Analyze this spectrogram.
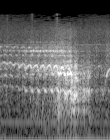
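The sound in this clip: A horse standing close by gives a single long neigh, a wavering, quavering whinny that stays moderately loud throughout and swells slightly toward the middle before tailing off, with no voices over it.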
